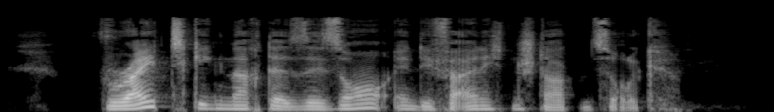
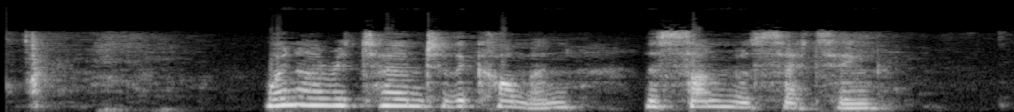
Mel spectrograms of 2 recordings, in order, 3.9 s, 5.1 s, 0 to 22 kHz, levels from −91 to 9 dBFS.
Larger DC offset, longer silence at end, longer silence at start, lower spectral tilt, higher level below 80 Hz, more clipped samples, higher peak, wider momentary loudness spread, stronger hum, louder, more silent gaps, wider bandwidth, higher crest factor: neither; about the same, 0.5 s vs 0.6 s; first, 0.5 s vs 0.1 s; about the same, -5.5 dB/octave vs -4.5 dB/octave; about the same, -50 dBFS vs -54 dBFS; neither; about the same, -2 dBFS vs 0 dBFS; about the same, 14 LU vs 12 LU; neither; second, -24 LUFS vs -14 LUFS; neither; first, 11.5 kHz vs 7.6 kHz; first, 22 dB vs 16 dB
